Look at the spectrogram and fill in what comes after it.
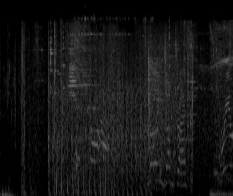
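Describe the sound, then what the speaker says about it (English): Rapid bursts of automatic weapon fire in the video game Apex Legends, dense rattling volleys with brief pauses, mixed with in-game effects and a player talking over them. "They're shooting at me."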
